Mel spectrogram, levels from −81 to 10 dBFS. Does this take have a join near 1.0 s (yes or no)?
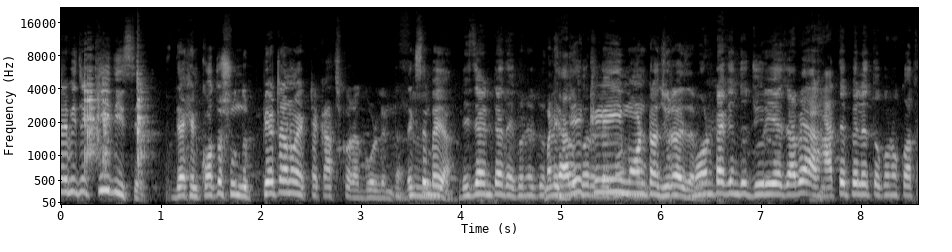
yes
